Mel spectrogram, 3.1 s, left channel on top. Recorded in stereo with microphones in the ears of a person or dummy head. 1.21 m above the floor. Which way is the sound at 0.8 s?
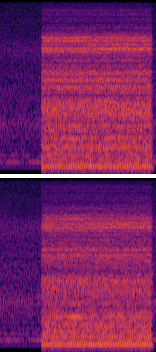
25° left (ahead or behind).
